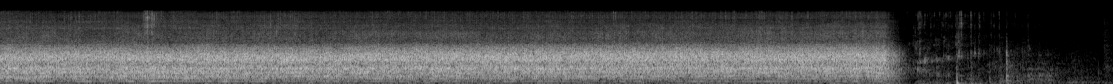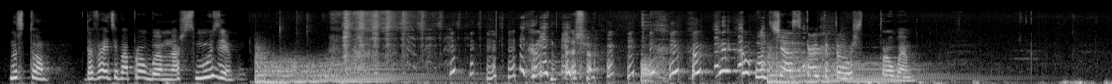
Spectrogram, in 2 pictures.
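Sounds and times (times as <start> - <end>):
blender blending smoothie ingredients: 0.0 - 9.1
speech: 11.4 - 13.6, 16.0 - 17.9, 18.8 - 20.4
laughter: 14.6 - 19.4.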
